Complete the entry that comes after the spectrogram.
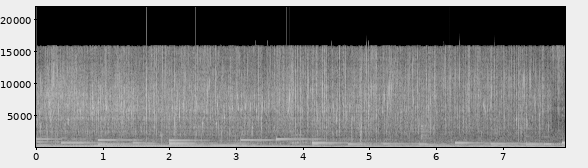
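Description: Sliced onions sizzling and crackling as they fry in oil in a clay pot. Background music plays over the sizzle: a simple melody of held notes over a low bass.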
